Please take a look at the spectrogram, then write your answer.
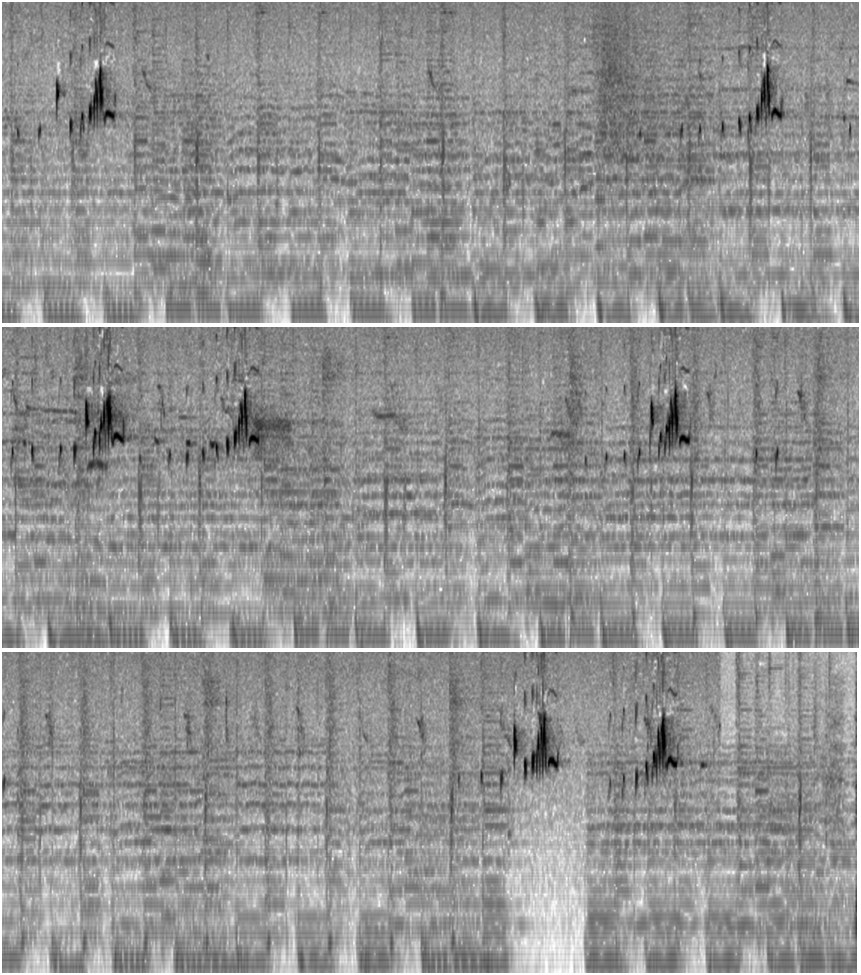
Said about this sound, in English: Alejandro Ariel Rios Chelen and team in Mexico found that vermilion flycatchers can use the number of repetitions, so how many, of those police whistle sounds and the length of pauses in between those sounds to communicate with each other like this.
